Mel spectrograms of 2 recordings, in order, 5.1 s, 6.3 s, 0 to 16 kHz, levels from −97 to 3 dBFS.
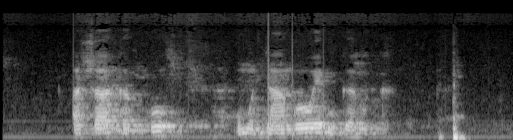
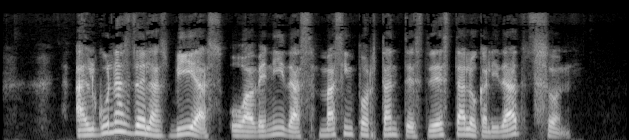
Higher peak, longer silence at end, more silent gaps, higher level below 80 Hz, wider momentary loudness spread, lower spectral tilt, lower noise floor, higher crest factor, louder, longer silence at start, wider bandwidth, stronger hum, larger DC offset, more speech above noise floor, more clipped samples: about the same, -2 dBFS vs -2 dBFS; second, 0.45 s vs 0.6 s; neither; first, -32 dBFS vs -62 dBFS; first, 19 LU vs 9 LU; first, -9.5 dB/octave vs -5.5 dB/octave; second, -51 dBFS vs -75 dBFS; about the same, 18 dB vs 18 dB; about the same, -20 LUFS vs -19 LUFS; about the same, 0.75 s vs 0.75 s; about the same, 11 kHz vs 11.5 kHz; neither; neither; second, 33 dB vs 56 dB; neither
